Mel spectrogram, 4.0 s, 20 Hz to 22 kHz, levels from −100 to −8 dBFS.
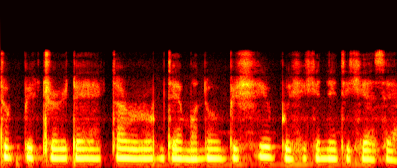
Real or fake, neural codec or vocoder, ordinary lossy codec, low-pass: real; none; none; 7.2 kHz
